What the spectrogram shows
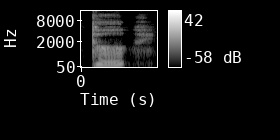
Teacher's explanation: आप लोग डायग्राम में देखिए कि थ को प्रोड्यूस करते समय tip and blade of tongue touch कर रहे हैं अपर फ्रंट टीथ को एंड वोकल कॉर्ड्स हैं वाइड अपार्ट, है थ इज डेंटल वॉइसलेस फ्रिकेटिव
